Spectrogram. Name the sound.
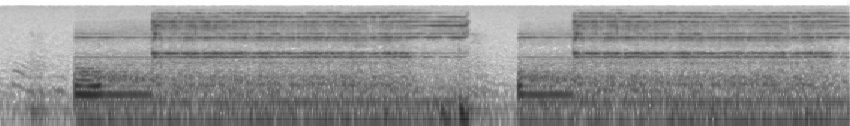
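telephone ringing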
